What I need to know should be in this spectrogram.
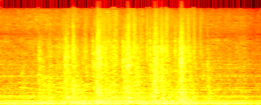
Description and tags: One of the many sounds from my Farmyard and factory machinery pack. The name should speak for itself.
